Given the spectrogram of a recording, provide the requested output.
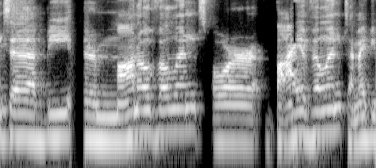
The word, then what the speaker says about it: bivalent: uh it's going to be either monovalent or violent i might be mispronouncing it b-i-v-a-l-e-n-t that's the more likely type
